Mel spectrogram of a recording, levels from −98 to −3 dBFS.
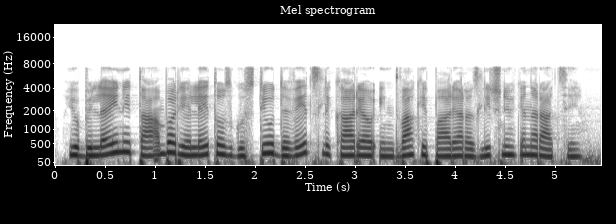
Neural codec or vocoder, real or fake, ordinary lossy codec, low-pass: none; real; none; 7.2 kHz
